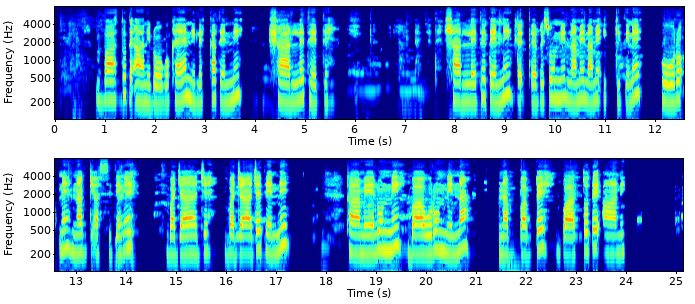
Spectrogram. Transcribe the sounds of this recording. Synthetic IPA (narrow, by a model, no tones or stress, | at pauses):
baːt̪ːɔt̪ɛʔaːnɪd̪o̞ːɡɔkɐjɐnːɪlɛkːɐt̪ɛnːɪ | ʃaːlːɛt̪ɛt̪ɛ | ʃaːlːɛt̪ɛt̪ɛnːɪt̪ʼɛt̪ʼːɛrːɪsʊnːɪlɐmɛlɐmɛʔɪkːɪt̪ɪnɛ | huːɾɔʔnɛnɐɡːɪ̰ʔɐsːɪt̪ɪnɛ | bɐad͡ʒɛ | bɐd͡ʒaːd͡ʒɛt̪ɛnːɪ | kaːmeːlʊnːɪbaːwʊɾʊnːɪnːɐ | nɐbːɐbːɛbaːt̪ːɔt̪ɛʔaːnɪ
